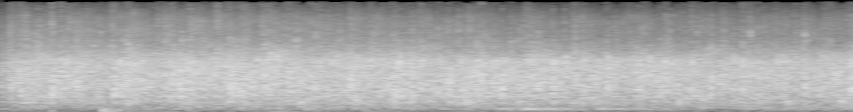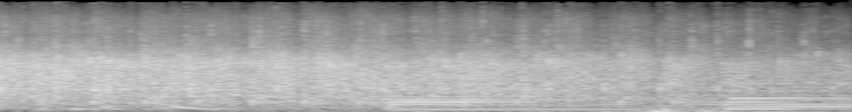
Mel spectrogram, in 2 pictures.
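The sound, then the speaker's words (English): Sustained, dense applause from a large crowd thanking a panel for participating fills the whole stretch at a steady loud level, with faint low musical tones creeping in toward the end. “So, we give them all a big round of applause.”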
